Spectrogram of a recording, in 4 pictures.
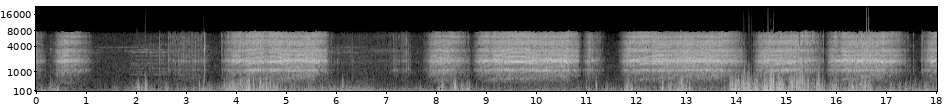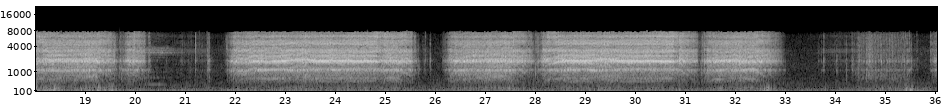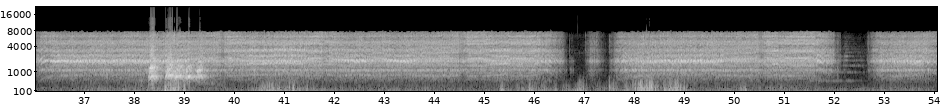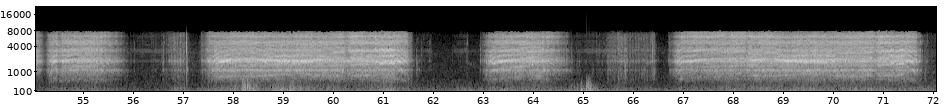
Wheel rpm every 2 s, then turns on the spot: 20, 10, 110, 10, 90, 80, 130, 70, 80, 110, 20, 130, 130, 90, 130, 130, 50, 10, 160, 200, 200, 200, 190, 50, 180, 180, 100, 110, 20, 190, 150, 60, 40, 90, 200, 170.
none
